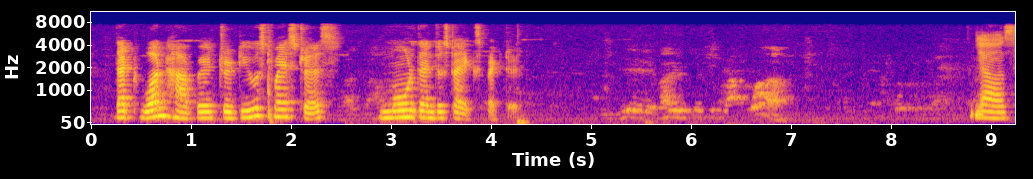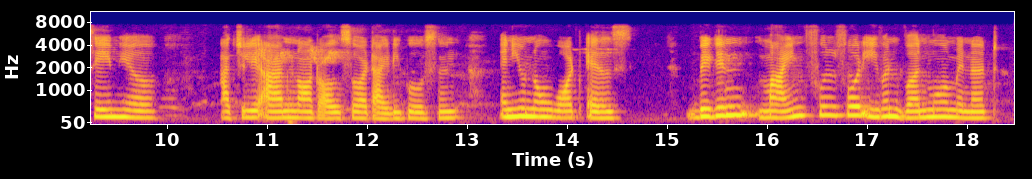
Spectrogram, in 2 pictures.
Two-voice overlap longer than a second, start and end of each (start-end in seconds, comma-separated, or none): none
